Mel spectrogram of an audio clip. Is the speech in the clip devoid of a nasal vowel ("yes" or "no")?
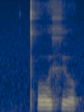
yes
